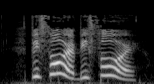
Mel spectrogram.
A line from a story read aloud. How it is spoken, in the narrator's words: we all cried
